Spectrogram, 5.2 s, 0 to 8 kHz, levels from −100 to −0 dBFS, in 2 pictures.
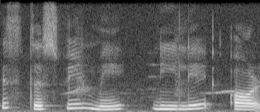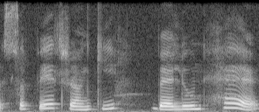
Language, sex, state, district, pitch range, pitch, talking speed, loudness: Hindi, female, Assam, Kamrup Metropolitan, 230-295 Hz, 250 Hz, 115 wpm, -17 LUFS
